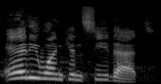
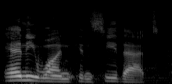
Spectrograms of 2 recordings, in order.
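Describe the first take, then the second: First: High, slow, emphatic chorus line; whole crowd agreeing. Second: Slow, low-key agreement; calm agreement. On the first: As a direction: proclaim it for everyone aboard. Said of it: "said everyone on the boat". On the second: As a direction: concede the point calmly. Fisherman calmly agrees with prince. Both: A narrator's reading.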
